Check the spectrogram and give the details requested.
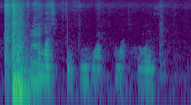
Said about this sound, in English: Lock the door. Close the door.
